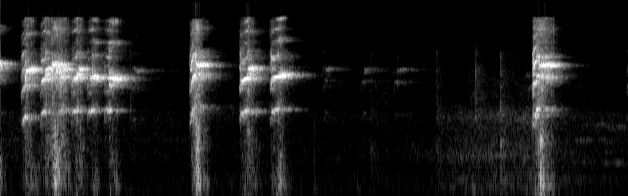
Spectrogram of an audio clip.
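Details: Lovebirds chattering, with song meant to stimulate mating: bursts of shrill, harsh chirps and screeches in quick runs, pausing between groups, with faint soft calls in the gaps and a final loud screech.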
